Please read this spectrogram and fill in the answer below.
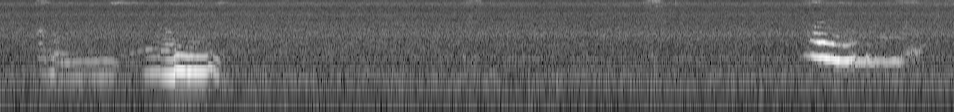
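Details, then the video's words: A puppy missing its owner indoors gives two short, wavering whimpering cries about six seconds apart, each a brief rising-then-falling whine over a faint steady room hum. "Puppy dog Lucky #howling"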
